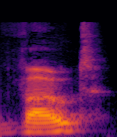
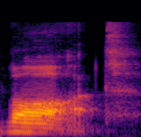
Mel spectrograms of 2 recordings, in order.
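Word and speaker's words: Vought: Like the T is silent. Well, over the last three days, I've heard his name a lot and it's and they keep saying vote.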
